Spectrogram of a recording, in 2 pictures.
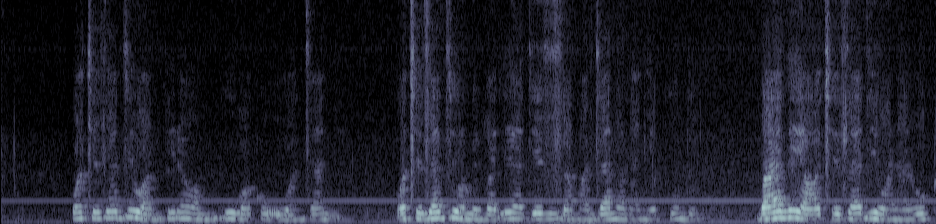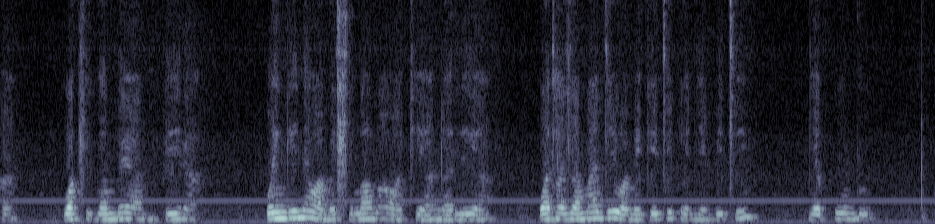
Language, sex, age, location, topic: Swahili, male, 18-24, Kisumu, government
